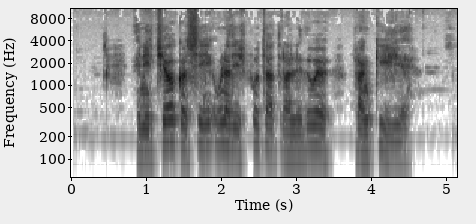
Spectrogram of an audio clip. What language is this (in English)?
Italian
